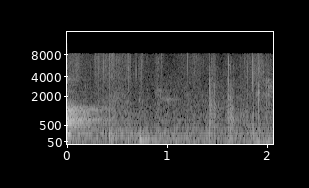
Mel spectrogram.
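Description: Faint footsteps on a hard floor, a few quiet, irregular taps, as the echo of the last spoken word fades in a large hall.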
